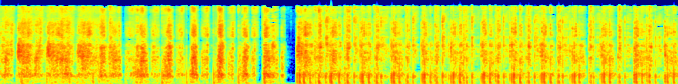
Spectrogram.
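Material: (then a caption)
Cardboard. Fingertips and short nails tap and lightly scratch the front face of a small, hollow brown cardboard box held in both hands. The result is a fast, uneven stream of dull, low, hollow thuds with a faint papery scratch over them, broken by a brief pause near the three-second mark before the tapping resumes.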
